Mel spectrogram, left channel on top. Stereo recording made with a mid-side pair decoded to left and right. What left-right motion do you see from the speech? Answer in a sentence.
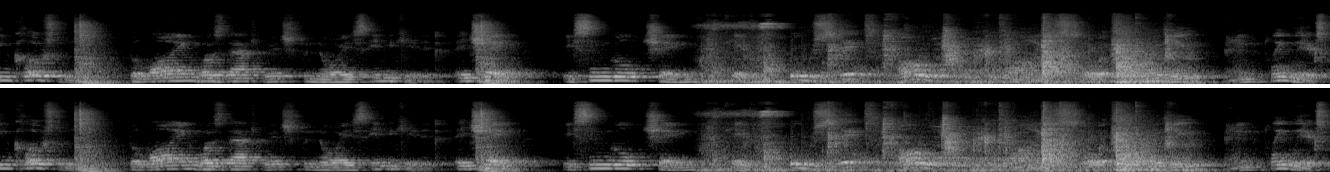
You can hear the speech stay in one place.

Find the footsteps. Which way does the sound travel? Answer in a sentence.
You can hear the footsteps move from left to right and back again.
